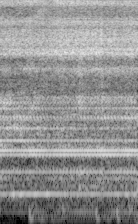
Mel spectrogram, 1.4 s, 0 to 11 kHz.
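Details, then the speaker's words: Vehicle barrier hydraulic system running: steady hiss over humming pump, pressure relief valve set too low (new valves preset 1000 psi; recommended ~150 psi above pressure switch cutout), bypassing so system won't reach cutoff; fix is tightening pressure bolt. "We recommend adjusting them to approximately 150 psi above the pressure switch cutout point. So I'm going to demonstrate how to adjust that. With the system running, you can hear this hissing."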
